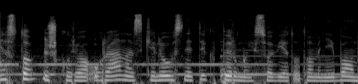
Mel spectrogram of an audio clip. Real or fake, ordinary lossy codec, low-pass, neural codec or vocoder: real; MP3, 96 kbps; 10.8 kHz; none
